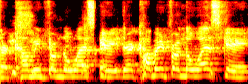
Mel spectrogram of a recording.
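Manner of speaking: put-on, high-pitched shouted voice. Retelling a callout heard in comms during a siege: imitating Bartik yelling. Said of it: "hearing Bartik on the attacking team yelling out".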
